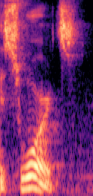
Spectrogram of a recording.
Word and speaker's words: swords: Because honestly, there is a W there, but nobody really pronounces the W that much. They usually, he says like swords or something like that. We usually just say swords.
